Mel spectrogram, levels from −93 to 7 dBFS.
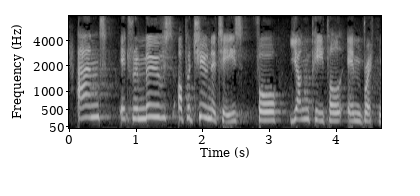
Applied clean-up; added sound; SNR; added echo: none; none; none; none.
